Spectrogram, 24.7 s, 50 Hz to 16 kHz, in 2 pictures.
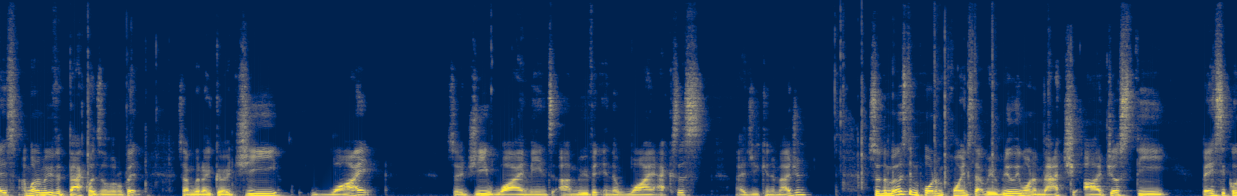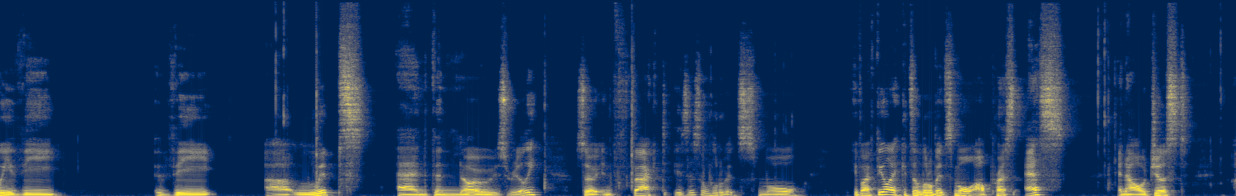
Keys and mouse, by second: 0.8 middle click, 1.3 g, 8.5 middle click, 9.3 shift+middle drag, 9.8 middle click, 10.6 g, 15.4-17.7 middle drag, 18.6-19.3 middle drag, 20.0 s, 24.3 g.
